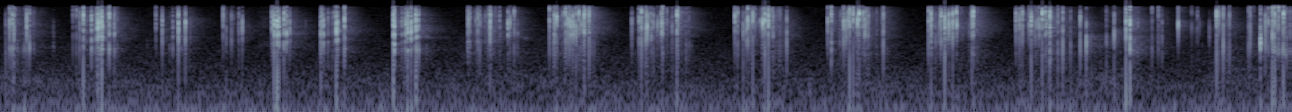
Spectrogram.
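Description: The textured surface of an empty glass wine bottle is scratched in a rapid series of short strokes, giving a crunchy, grinding sound. Each bright, high-pitched burst stops abruptly, with almost no low end and no ringing between strokes.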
